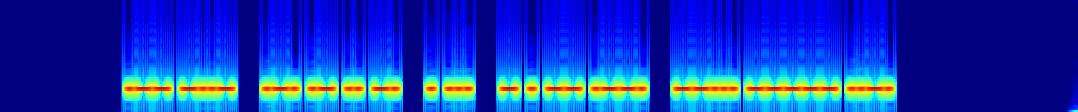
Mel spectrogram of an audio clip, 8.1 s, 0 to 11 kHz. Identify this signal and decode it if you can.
Morse code, heard as a keyed tone, about 36 wpm, 700 Hz. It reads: WX RAIN ES TEMP 70F
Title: Practice QSO - Exchange 2 - Info - 35wpm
